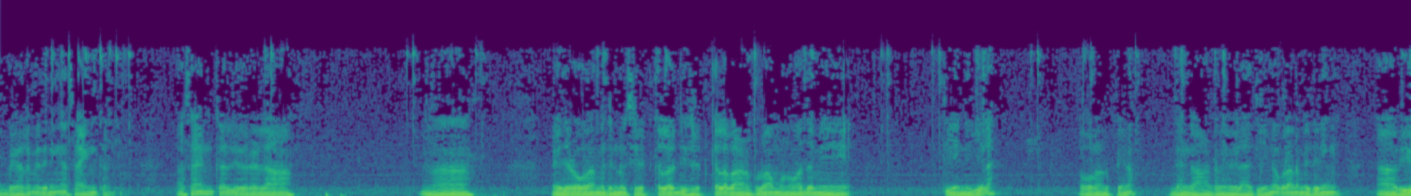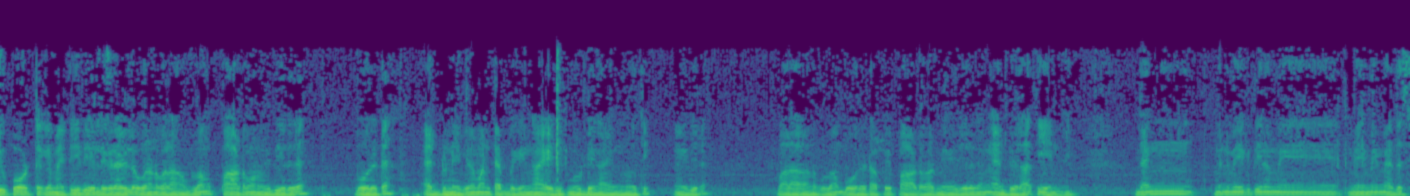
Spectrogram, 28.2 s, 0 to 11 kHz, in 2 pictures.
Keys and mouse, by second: 17.2 middle click, 20.5 Tab, 20.9-23.1 middle drag, 24.5-28.2 middle drag.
